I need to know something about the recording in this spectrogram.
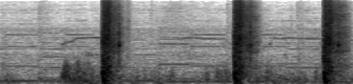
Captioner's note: gunshot; gunshot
